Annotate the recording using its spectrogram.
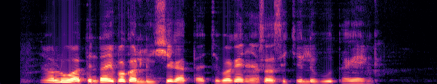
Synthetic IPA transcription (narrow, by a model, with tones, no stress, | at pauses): na˦lu˦wa˨t̪ɪ˨˦nda˦i˨pɔ˦ka˨li˨ʃɛ˦ka˨t̪a˨t͡ʃɛ˨βa˦kɛ˦ɲa˨sa˦˨sɪ˦t͡ʃɛ˦lɪ˦βu˦t̪a˨ɣɛ˦˨ŋɡɛ˨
